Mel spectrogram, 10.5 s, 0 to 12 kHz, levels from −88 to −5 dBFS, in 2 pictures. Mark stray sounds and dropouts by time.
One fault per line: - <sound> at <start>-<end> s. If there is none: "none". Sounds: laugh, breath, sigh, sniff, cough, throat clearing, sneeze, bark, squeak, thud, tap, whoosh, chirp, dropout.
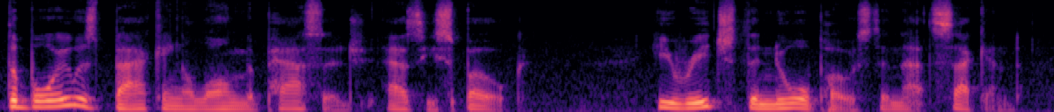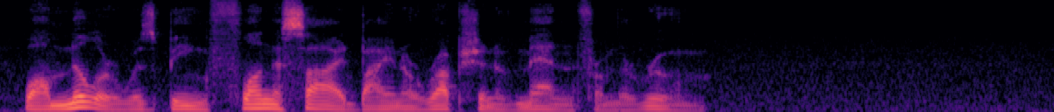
none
